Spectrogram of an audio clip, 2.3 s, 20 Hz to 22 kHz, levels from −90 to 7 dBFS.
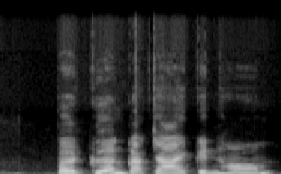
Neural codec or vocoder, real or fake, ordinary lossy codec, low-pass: none; real; none; 19.8 kHz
